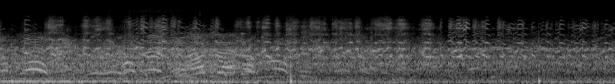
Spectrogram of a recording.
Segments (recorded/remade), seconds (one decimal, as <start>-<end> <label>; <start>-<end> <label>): 0.0-0.4 recorded; 0.4-1.3 remade; 1.3-2.3 recorded; 2.3-4.4 remade; 4.4-6.2 recorded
